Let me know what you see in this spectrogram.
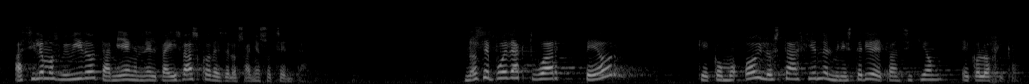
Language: Spanish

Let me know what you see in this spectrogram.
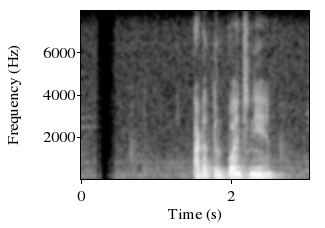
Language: Bangla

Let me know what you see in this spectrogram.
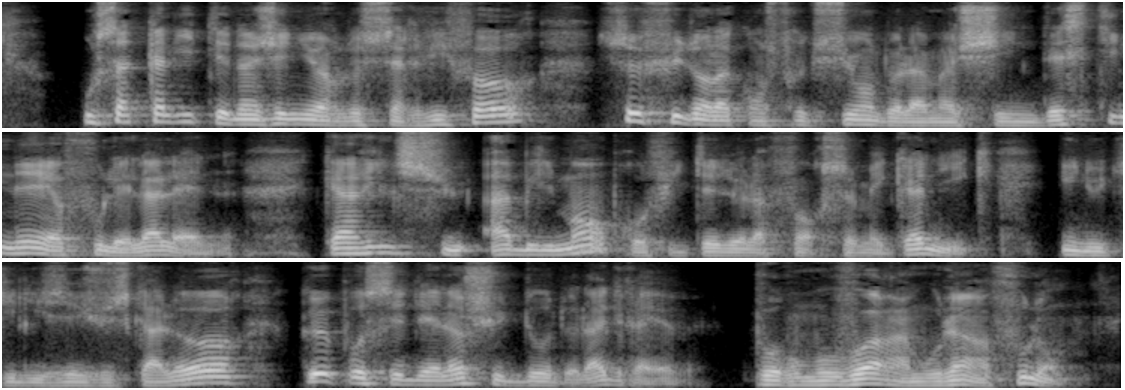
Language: French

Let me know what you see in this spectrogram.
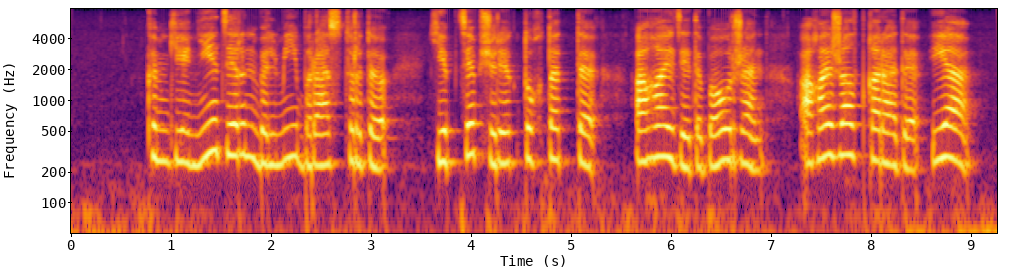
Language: Kazakh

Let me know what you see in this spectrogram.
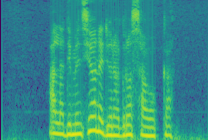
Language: Italian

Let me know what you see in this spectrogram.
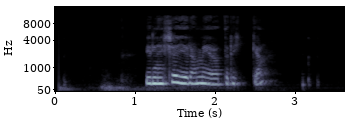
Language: Swedish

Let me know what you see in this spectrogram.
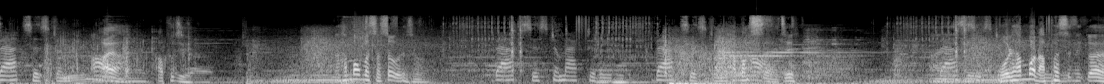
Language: Korean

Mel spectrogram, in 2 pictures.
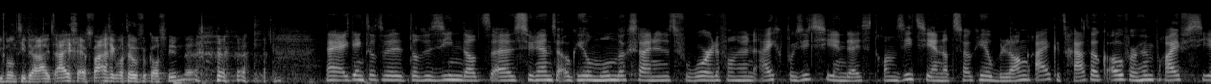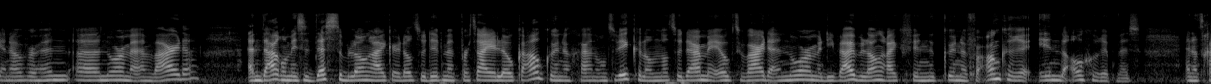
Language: Dutch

